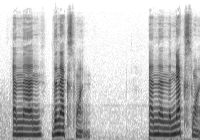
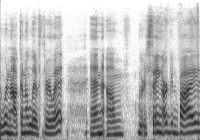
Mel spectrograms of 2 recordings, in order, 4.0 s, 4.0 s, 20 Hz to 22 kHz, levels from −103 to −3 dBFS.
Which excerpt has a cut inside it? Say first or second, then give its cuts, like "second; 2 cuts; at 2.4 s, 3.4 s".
first; 1 cut; at 0.9 s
